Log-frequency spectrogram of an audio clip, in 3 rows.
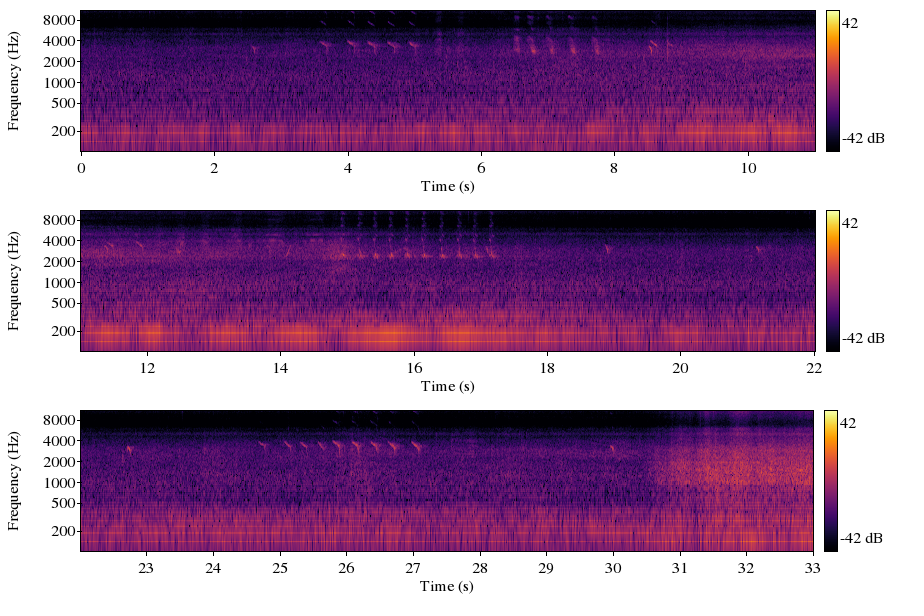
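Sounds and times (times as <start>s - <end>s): outboard motors droning: 0.0s - 33.0s
birds chirping: 3.6s - 5.8s, 6.4s - 9.0s, 11.2s - 17.4s, 24.6s - 27.2s.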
